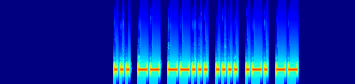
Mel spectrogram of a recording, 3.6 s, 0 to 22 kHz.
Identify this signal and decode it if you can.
Morse code, heard as a keyed tone, about 37 wpm, 700 Hz. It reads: SM7HRM
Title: DXCC-100 Call Signs - 6 Characters - 40wpm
